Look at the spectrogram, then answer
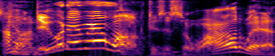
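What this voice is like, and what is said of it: Wild West cowboy voice. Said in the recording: “I'm just copying you in a Western voice. ... Western.”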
